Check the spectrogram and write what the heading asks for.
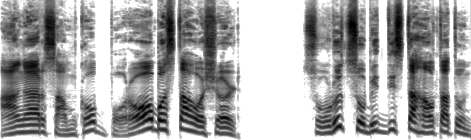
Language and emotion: Goan Konkani, happy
